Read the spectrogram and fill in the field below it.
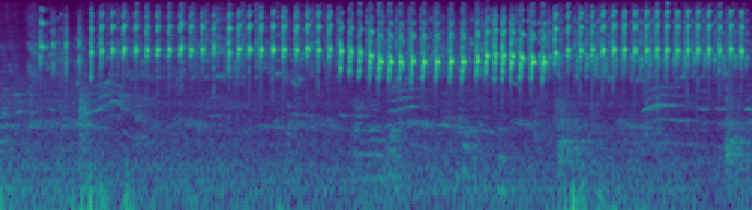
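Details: Loud lovebird song meant for tutoring other birds: a fast, even stream of shrill chipping notes, roughly three or four per second, building after a brief start, with softer low whistles and chirps behind.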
